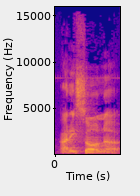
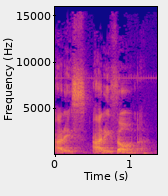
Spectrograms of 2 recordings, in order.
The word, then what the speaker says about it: Arizona: I personally find this very difficult to not slip in a Z sound, an English Z sound, especially on a word like I want to say something like Arizona. Just watch it that you pronounce it like you're chosen either the Latin American or the Spanish version, Arizona or Arizona.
